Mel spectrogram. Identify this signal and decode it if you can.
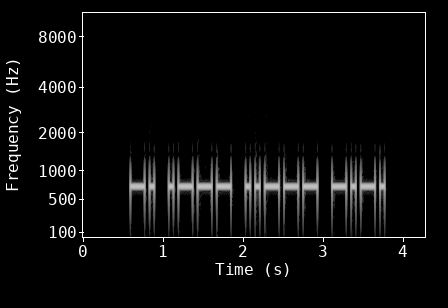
Morse code, heard as a keyed tone, about 20 wpm, 690 Hz. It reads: NJ2C
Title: USA Call Signs - 4 Characters - Repeated 3x - 20wpm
